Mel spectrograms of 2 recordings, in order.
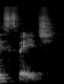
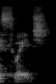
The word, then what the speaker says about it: Schweiz: I'm just going to say Schweiz. Okay, I'm going to say Schweiz because that's how you say it in Sweden.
